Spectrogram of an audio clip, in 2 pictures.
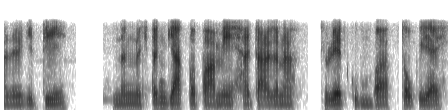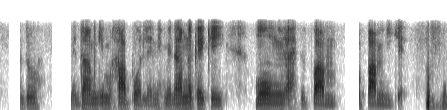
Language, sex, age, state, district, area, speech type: Manipuri, male, 18-30, Manipur, Senapati, rural, conversation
